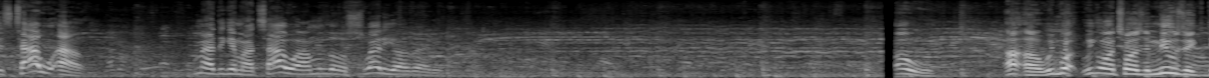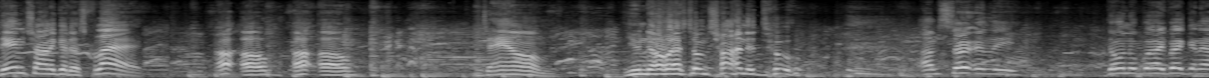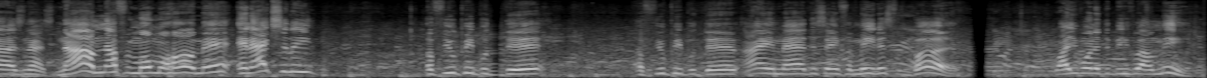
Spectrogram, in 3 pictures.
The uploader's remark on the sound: Live from Omaha Parade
